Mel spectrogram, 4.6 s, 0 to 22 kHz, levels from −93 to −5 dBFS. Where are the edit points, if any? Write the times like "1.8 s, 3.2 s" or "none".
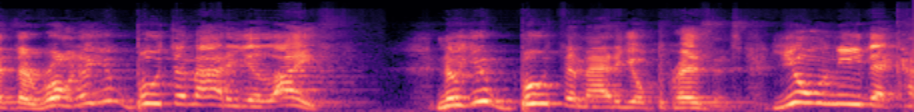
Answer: none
